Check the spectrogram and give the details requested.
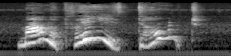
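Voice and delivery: high-pitched, earnest, begging tone. Reading Tai Pham's line to her mother, pleading. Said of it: "Tai Pham pleaded with her mother".

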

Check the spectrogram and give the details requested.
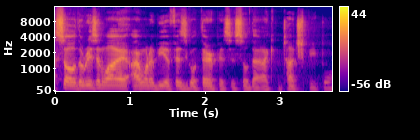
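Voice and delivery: dead-serious, flat monotone deadpan delivery. Acting out what he said when he got up, mock deadpan delivery. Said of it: "he says it with the most deadpan, like just straight face".

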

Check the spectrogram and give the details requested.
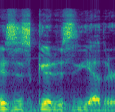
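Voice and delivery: ordinary talk

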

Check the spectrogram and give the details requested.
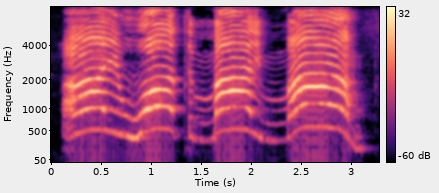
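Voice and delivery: high, very loud, very slow, drawn-out scream. Reading a story aloud as the little princess who can't sleep, screaming. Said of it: "she screamed".

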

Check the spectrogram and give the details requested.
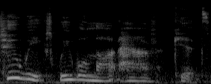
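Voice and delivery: hushed whisper. Parent talks about the kids' camp so the kids can't hear, whispering. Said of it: "I'm whispering because I don't want them to hear us".

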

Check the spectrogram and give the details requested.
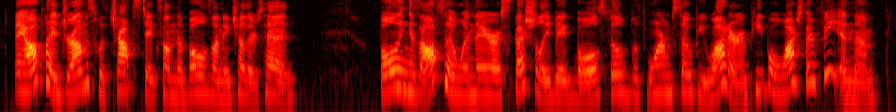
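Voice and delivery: ordinary delivery

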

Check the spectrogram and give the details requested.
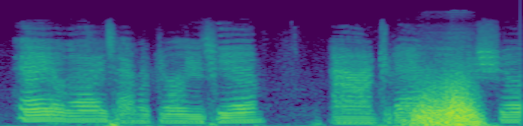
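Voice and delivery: layered robot-sounding voice. Tutorial maker plays back his layered voice test, robotic voice. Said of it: "this is what I mean about robotic voice".

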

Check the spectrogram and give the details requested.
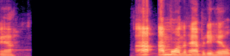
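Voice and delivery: put-on Southern accent. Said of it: "the Southern Act, you're stealing my thunder".

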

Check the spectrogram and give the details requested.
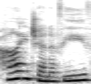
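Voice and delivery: home smart-speaker voice-assistant voice. Asked to say hi to Genevieve, the speaker greets her, Alexa voice. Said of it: "In an Alexa voice".

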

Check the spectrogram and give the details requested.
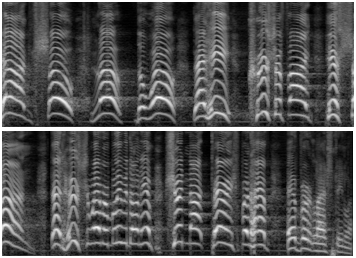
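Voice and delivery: loud, very high-pitched, excited preaching delivery. Preaching a sermon and getting excited: loud excited preaching. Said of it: "I apologize for getting a little too loud".

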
